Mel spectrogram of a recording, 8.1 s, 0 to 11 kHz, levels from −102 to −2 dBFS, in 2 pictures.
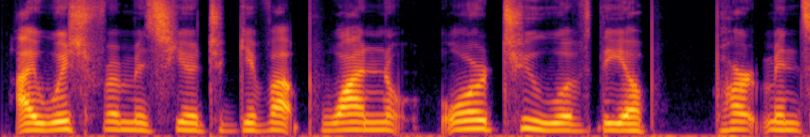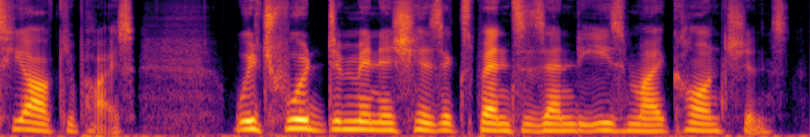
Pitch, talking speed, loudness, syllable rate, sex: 170 Hz, 180 wpm, -19 LUFS, 5.2 syllables/s, female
